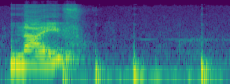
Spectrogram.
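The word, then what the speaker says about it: knife: ठीक है, एक नो, नाइफ, नॉलेज, नॉलेज। ठीक है, नॉलेज। यहां देखें डी जो है वो भी साइलेंट है, नॉलेज नहीं कहा हमने, नॉलेज, इल्म।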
